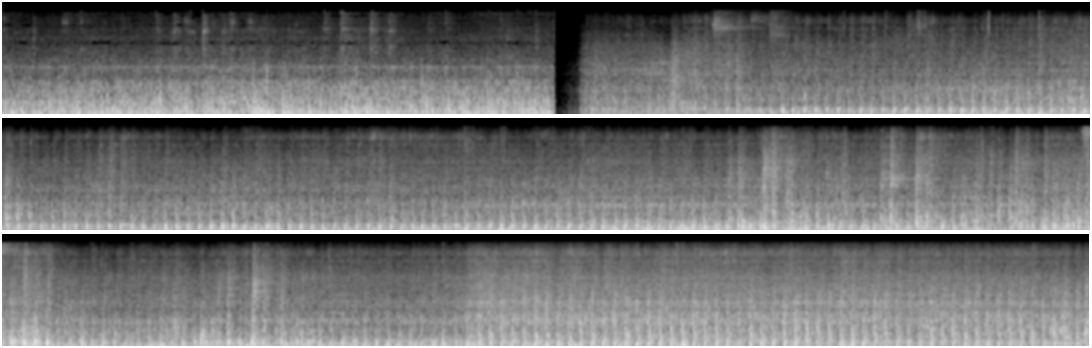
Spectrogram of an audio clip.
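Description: Running noise of a moving Indian Railways passenger train heard from an open coach door: steady wheel-on-rail rumble and clatter. The sound cuts out briefly about five and a half seconds in, and near the end a louder, hissier rush comes in as another train passes close alongside.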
